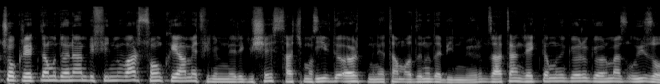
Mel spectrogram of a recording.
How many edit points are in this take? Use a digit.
4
